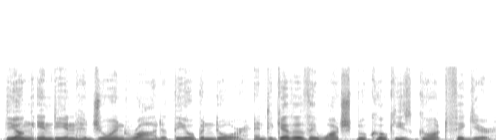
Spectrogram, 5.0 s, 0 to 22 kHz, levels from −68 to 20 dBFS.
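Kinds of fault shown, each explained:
No technical faults detected.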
